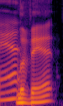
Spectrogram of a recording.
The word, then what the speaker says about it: Levant: Treorgy, family orchards in Levant. Is that how you say it? – Levant as the best pumpkin patch in the nation.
